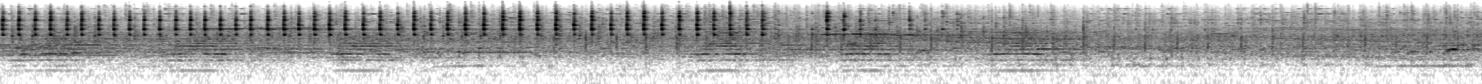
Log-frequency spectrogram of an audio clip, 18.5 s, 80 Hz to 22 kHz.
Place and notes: Neighbours from the West End showing gratitude at 7 p.m. from their balconies. Day by day the crowd seems to grow bigger.
British Columbia, Canada, March 2020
